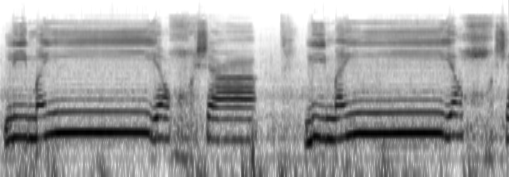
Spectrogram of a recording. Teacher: یا کا مخرج بھی لیجئے اور غنہ بھی کیجئے، یعنی آواز ناک میں لے کر جائیے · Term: ادغام غنہ کے ساتھ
